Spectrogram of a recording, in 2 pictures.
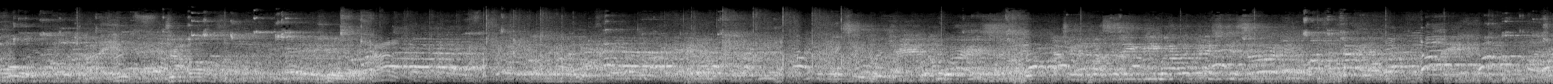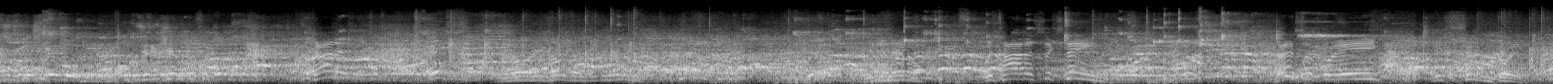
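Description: Basketball game in a large gym: a ball bouncing on the hardwood court among many short knocks, with voices of players and spectators throughout, echoing in the hall.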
